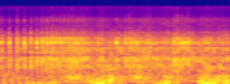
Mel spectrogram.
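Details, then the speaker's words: Honda Spacy scooter, earlier serviced elsewhere with new con rod and bearing yet still very rough: harsh uneven rattling clatter at idle from flywheel/magnet cooling fan side; crankshaft bearing and rod fine. "ya Oke suara sangat kasar sekali ya eah tapi sumber suara ada di"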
